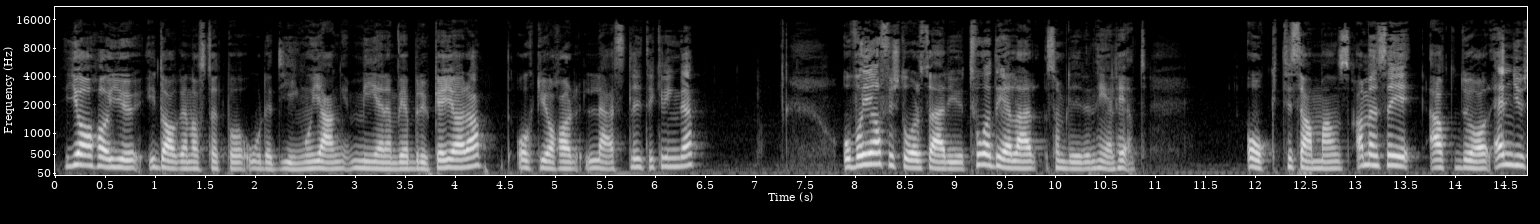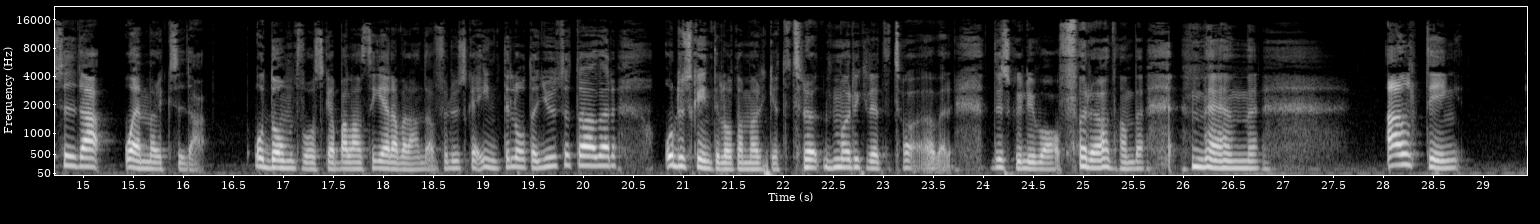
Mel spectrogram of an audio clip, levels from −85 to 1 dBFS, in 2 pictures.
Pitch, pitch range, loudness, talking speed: 175 Hz, 155-195 Hz, -16 LUFS, 165 wpm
